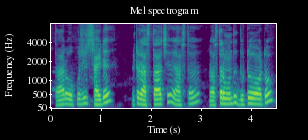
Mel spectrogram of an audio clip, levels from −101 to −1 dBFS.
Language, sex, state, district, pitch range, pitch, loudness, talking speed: Bengali, male, West Bengal, Malda, 165-205 Hz, 180 Hz, -23 LUFS, 175 wpm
